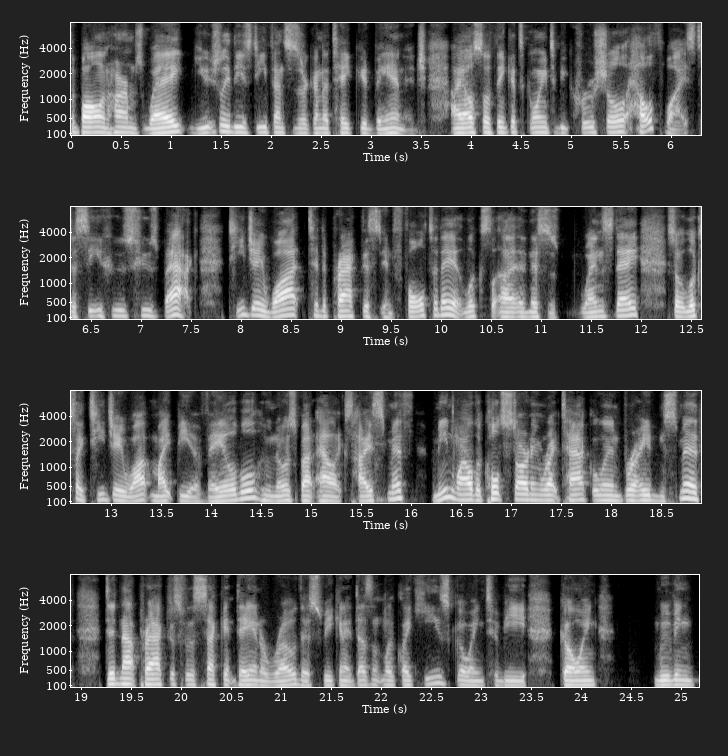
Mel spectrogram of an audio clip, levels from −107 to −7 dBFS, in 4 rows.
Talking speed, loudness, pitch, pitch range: 210 wpm, -23 LUFS, 130 Hz, 120-140 Hz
